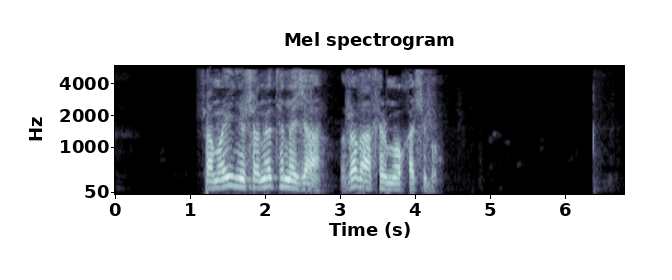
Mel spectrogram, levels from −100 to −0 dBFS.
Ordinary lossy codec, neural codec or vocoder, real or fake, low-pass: AAC, 24 kbps; none; real; 5.4 kHz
